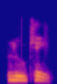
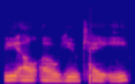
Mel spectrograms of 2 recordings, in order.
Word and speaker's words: Blokees: Bad Toy Store, and they're the ones who are pronouncing it Blokees, Blouke.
